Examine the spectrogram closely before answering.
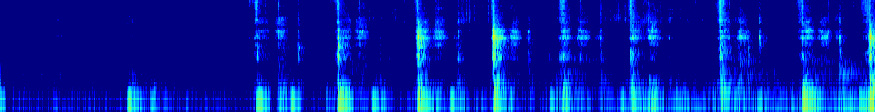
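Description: Kitchen knife slicing a green onion on a wooden cutting board: a few faint knocks, then from about two and a half seconds in a run of sharp cuts against the board, roughly two a second.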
